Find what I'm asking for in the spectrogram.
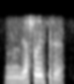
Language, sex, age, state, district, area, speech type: Kannada, male, 45-60, Karnataka, Belgaum, rural, conversation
